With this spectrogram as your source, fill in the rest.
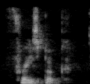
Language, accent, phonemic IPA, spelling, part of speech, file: English, Southern England, /ˈfɹeɪzbʊk/, phrasebook, noun / adjective, LL-Q1860 (eng)-phrasebook.wav
- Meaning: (noun) A book containing common phrases in two or more languages, used to learn a foreign language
